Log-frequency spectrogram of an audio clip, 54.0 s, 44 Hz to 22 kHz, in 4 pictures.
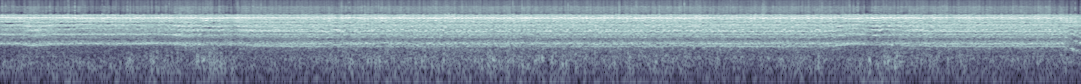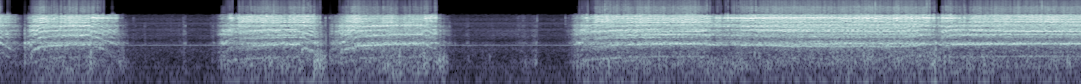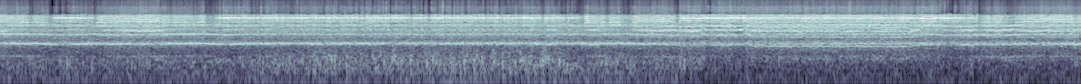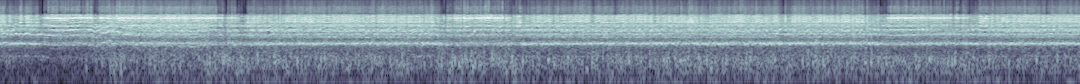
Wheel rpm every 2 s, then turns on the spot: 230, 220, 210, 210, 210, 210, 170, 90, 90, 120, 110, 210, 210, 220, 220, 230, 230, 220, 210, 210, 210, 220, 210, 220, 210, 210, 220.
none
